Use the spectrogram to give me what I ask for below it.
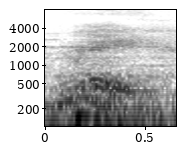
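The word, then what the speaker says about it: Rhe: I'm Ray. Ray, pleased to meet you, Ray. R-A-Y? R-H-E. R-H. Ree. No. Ray. Oh, please. Pronounced like a gust of wind blowing through the autumn trees.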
